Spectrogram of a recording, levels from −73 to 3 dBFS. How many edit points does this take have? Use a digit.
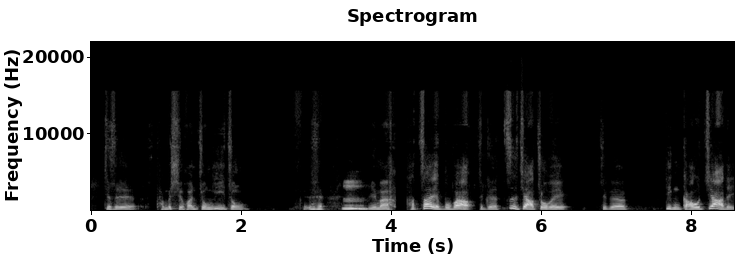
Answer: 2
